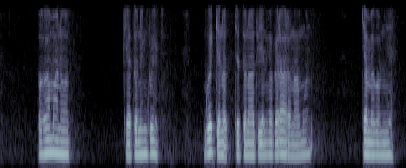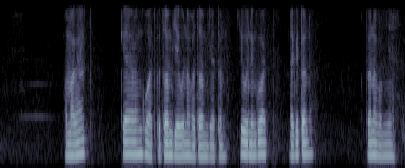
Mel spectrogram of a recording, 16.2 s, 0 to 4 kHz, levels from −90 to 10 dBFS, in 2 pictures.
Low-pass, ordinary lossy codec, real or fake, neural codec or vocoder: 3.6 kHz; none; real; none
